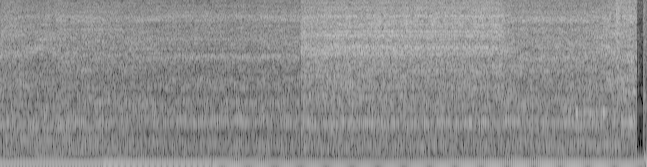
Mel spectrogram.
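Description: Handheld hair dryer running steadily while blow-drying hair: an even rush of air.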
